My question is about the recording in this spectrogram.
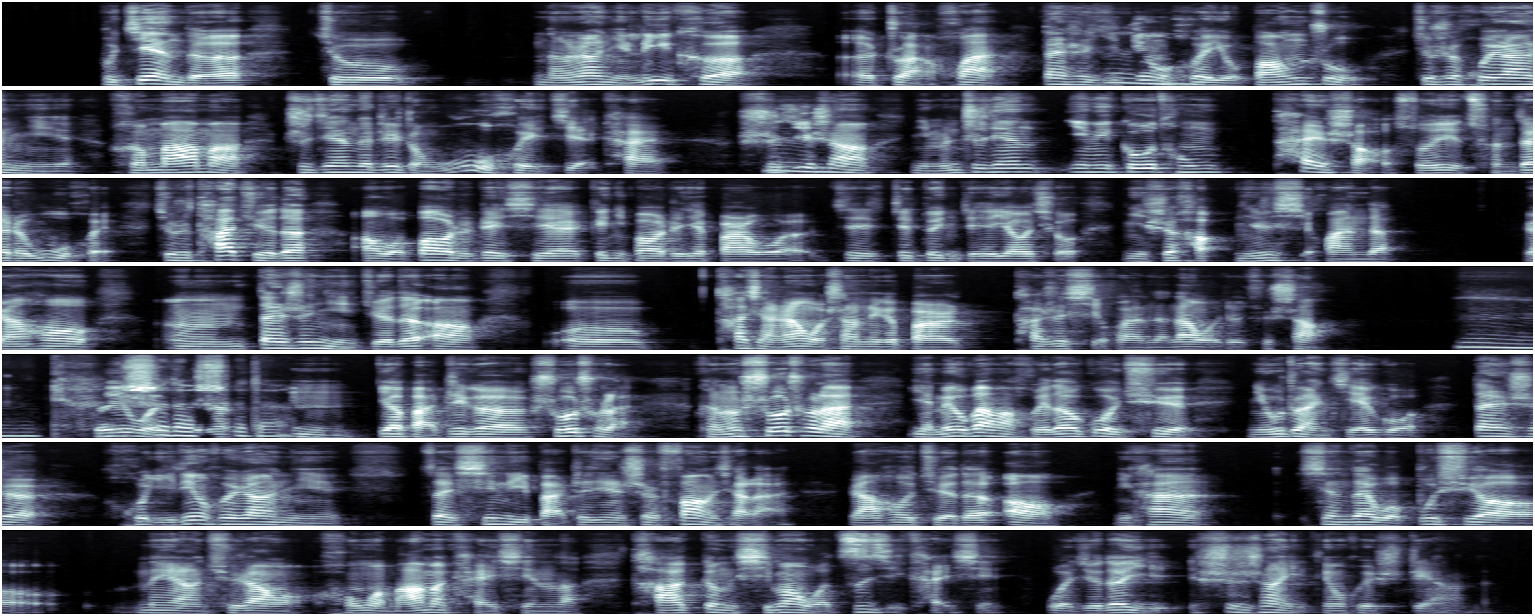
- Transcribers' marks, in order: tapping
- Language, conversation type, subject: Chinese, advice, 我总是过度在意别人的眼光和认可，该怎么才能放下？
